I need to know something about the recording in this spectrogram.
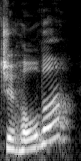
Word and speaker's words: Jehovah: his name no his name is this it's pronounced jehovah but it's it's spelled something like that i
